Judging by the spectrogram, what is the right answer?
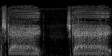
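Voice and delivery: play-acted, high screaming yell. Retelling cheering on a hockey player from the stands, re-enacting his screaming. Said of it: "And I'm screaming".

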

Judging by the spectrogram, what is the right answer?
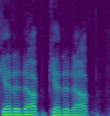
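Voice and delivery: ordinary delivery

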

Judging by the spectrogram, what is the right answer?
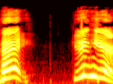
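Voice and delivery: loud calling voice, pitched high. Podcast host calling someone in to join the podcast: yelling. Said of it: "invite people on our podcast by yelling at them".

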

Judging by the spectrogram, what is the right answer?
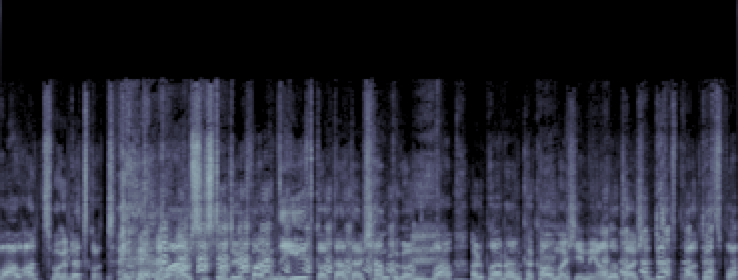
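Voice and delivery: high, loud, gushing delight. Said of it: "Han bare".

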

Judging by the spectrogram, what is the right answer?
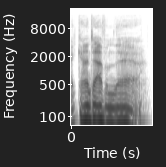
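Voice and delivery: gruffly spoken, low. The skipper speaking up in a story, gruff. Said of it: "said the skipper gruffly".

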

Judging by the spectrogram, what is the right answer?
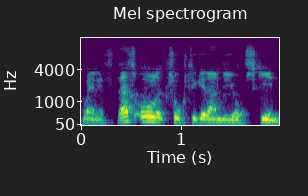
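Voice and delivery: normal talking voice

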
